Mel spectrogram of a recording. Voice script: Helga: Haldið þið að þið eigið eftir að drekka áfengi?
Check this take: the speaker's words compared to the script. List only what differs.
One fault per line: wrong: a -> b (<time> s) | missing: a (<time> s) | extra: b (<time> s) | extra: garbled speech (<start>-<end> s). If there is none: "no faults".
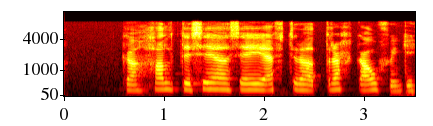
no faults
